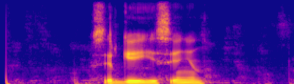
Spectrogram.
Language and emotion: Russian, neutral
